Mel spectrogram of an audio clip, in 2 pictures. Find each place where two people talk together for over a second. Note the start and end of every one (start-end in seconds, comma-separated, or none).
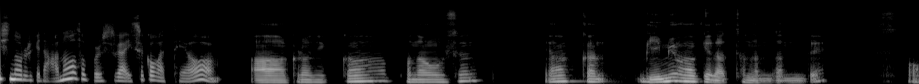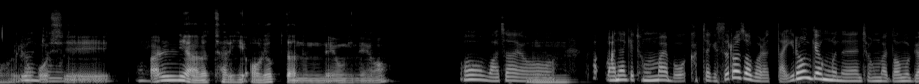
9.3-10.8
